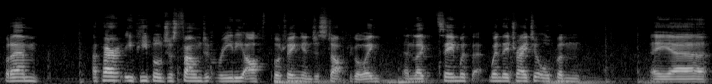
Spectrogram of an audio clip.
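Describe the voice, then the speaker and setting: A young man in his twenties with a light, naturally high voice, rambling and laughing at himself while he streams a video game. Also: steady tone, fairly quick, a bit bright, a little hiss or hum. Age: 20s. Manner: rambling and self-deprecating, laughs often. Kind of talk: casual chat while playing a video game.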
